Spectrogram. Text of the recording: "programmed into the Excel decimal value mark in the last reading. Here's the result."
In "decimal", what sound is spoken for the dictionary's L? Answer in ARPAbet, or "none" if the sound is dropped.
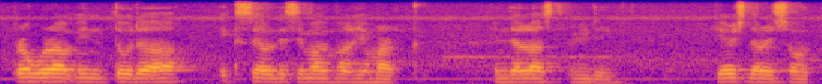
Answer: N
